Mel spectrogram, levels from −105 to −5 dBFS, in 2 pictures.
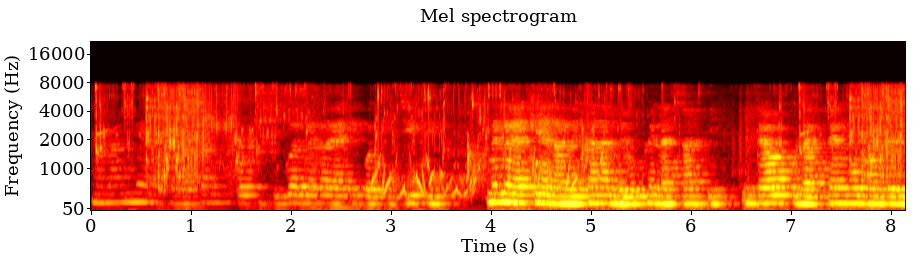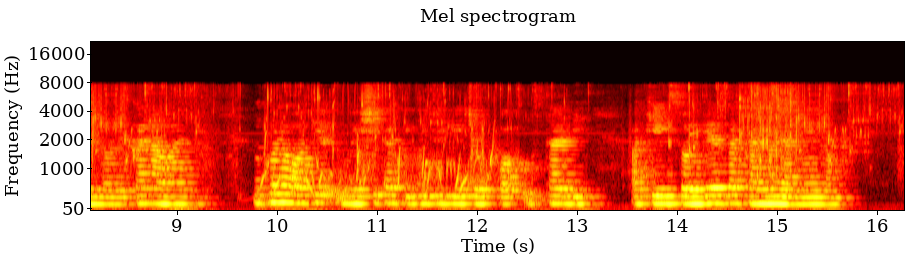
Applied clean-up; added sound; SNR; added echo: none; Drip; 13 dB; reverberation time 0.5 s.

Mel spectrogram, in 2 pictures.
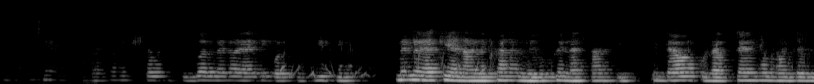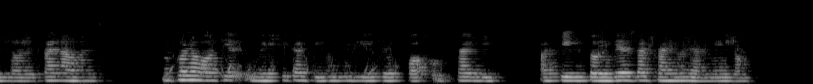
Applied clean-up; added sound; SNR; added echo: neural mask model DeepFilterNet 3.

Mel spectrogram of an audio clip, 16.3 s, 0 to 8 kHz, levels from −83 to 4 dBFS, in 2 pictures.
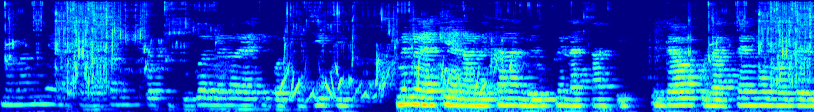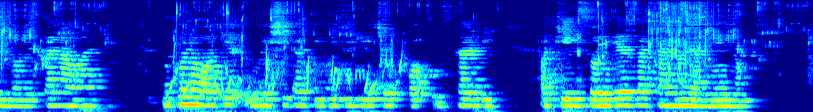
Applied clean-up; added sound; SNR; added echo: classical method WPE with log-MMSE.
